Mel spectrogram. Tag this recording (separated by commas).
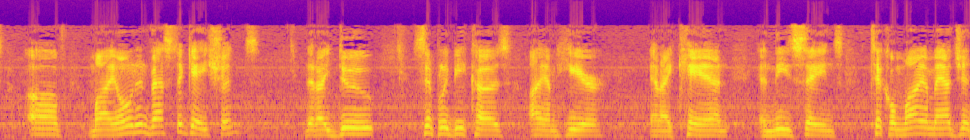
Speech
